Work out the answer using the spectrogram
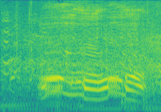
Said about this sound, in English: That's sounds of the whales in the oceans.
